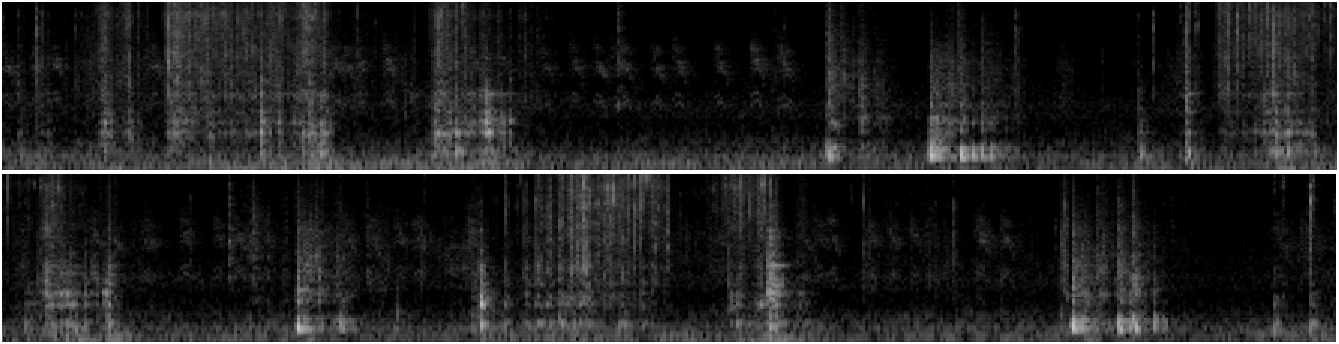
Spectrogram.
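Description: Copper windings being pulled out of an electric motor stator with pliers. Irregular bursts of scraping and tearing wire, each up to about a second long, are broken by sharp metal clinks.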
